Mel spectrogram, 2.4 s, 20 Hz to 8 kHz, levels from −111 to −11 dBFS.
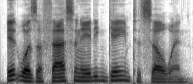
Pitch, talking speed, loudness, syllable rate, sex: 125 Hz, 175 wpm, -18 LUFS, 4.9 syllables/s, male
